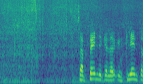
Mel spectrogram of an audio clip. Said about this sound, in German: schneidet einen Tintenfisch in kleine Scheiben und wirft sie in die heiße Pfanne.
